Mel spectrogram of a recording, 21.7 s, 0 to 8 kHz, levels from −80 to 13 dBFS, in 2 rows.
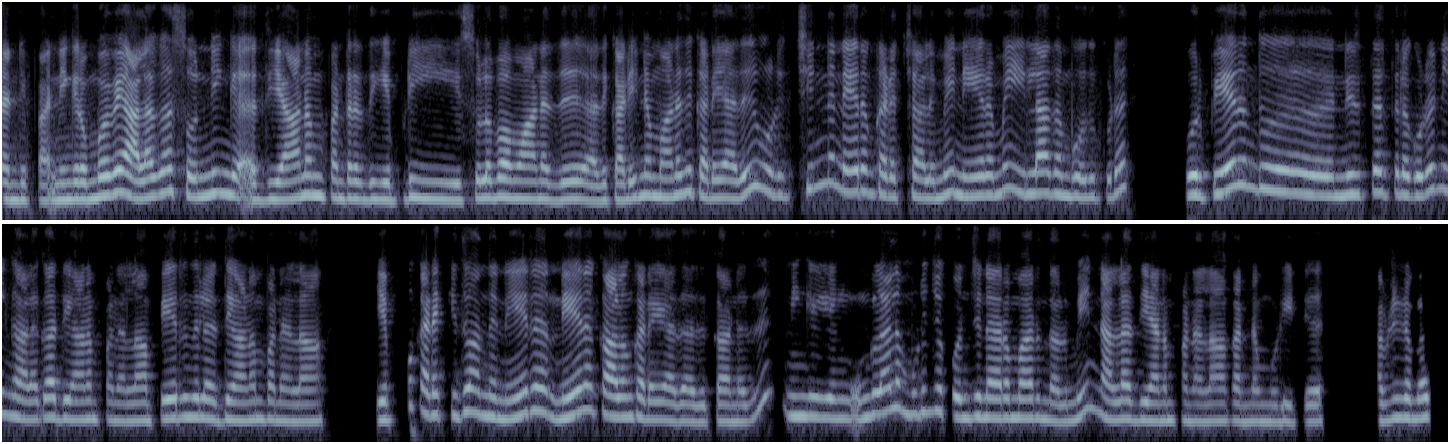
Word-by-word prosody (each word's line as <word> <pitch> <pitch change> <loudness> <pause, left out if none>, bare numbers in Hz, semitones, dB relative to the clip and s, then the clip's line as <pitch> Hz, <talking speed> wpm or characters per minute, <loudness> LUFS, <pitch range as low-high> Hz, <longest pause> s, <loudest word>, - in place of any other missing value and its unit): கண்டிப்பா. 185 -1 0
நீங்க 190 +1 +3
ரொம்பவே 230 +7 +6
அழகா 220 +6 +4
சொன்னீங்க. 240 +2 +2 0.2
தியானம் 205 +5 +3
பண்றது 200 -2 0
எப்டி 200 +4 -3 0.4
சுலபமானது, 200 -2 +2 0.2
அது 175 +1 -1
கடினமானது 225 +5 +1
கெடயாது. 210 +1 +1
ஒரு 250 -4 -3 0.2
சின்ன 350 +5 -4
நேரம் 275 -1 +1
கெடச்சாலுமே 220 0 -1
நேரமே 240 +6 0
இல்லாத 255 -1 +2
போது 220 -1 -1
கூட, 215 - -3 0.6
ஒரு 240 - +5
பேருந்து 310 +3 +3 0.6
நிறுத்தத்துல 245 0 -1
கூட 240 +4 +2
நீங்க 260 -5 -3
அழகா 215 +2 0
தியானம் 215 0 -2
பண்ணலாம். 200 0 -4
பேருந்துல 230 0 +1
தியானம் 210 +1 -1
பண்ணலாம். 195 -1 -3 0.5
எப்ப 210 - -11
கெடைக்குதோ 260 +1 0
அந்த 250 -3 -1
நேர 255 +6 +1 0.2
நேர 280 +6 +4
காலம் 240 -1 +3
கெடையாது. 210 -3 -1
அதுக்கானது. 190 +3 -5 0.2
நீங்க 245 0 0 0.2
எங் 225 0 -5
உங்களால 285 +8 0
முடிஞ்ச 290 +3 -4
கொஞ்ச 230 0 -1
நேரமாருந்தாலுமே 230 0 -1
நல்ல 215 0 0
தியானம் 200 0 -1
பண்ணலாம். 195 0 -4
கண்ண 190 0 -5
மூடிட்டு 185 0 -7 0.5
அப்டின்றமா 225 +3 -1
220 Hz, 140 wpm, -23 LUFS, 200-245 Hz, 0.6 s, ரொம்பவே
